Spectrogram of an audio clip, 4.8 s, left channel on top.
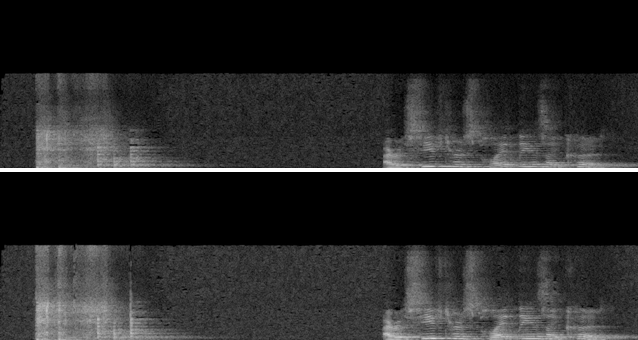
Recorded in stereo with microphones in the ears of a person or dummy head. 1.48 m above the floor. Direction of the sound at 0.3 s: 10° right (ahead or behind).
